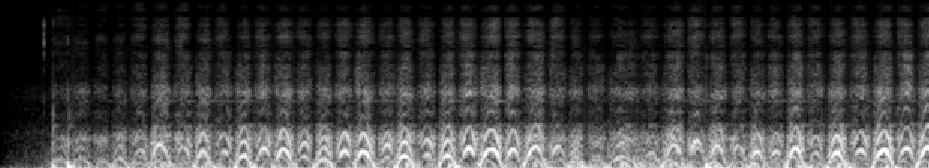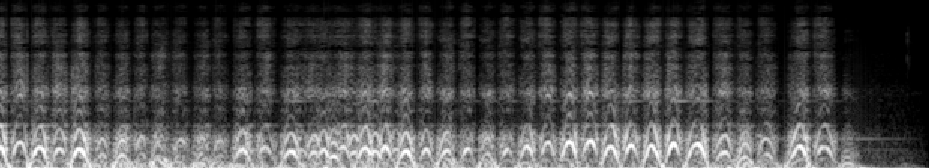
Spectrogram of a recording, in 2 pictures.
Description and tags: Horror; disturbing saw; close; muffled
Recording of a metallic XLR cable rubbing against another cable to simulate a muffled saw sound.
